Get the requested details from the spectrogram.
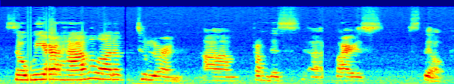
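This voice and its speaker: A woman from Colombia, answering interview questions as a doctor, halting with many fillers and restarts. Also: mid-range voice, vocal fry, a bit bright. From Caribbean Colombia. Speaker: infectious disease doctor, guest. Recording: distant mic with faint noise.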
